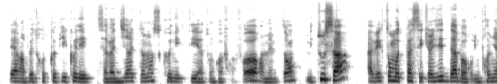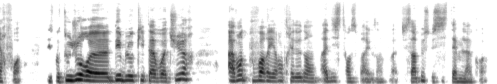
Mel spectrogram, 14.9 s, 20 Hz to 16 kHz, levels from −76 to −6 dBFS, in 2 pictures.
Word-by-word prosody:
faire 155 -1 -1
un 140 - -2
peu 150 +1 -5
trop 145 +3 -10
de 160 - -20
copier-coller. 155 -3 -4
Ça 130 - -7
va 135 0 0
directement 160 +3 -4
se 175 - -9
connecter 140 -2 -6
à 130 - -6
ton 135 0 -12
coffre-fort, 95 -7 +1
en 145 - -6
même 130 -1 -7
temps, 180 +8 -3
mais - - -9
tout 240 - +4
ça 230 +8 +6 0.2
avec 160 +2 -3
ton 190 - +1
mot 175 -1 +3
de 165 - -15
passe 170 -1 0
sécurisé, 155 +3 -1
d'abord, 160 -5 0
une 135 - -7
1re 150 +1 -5
fois. - - -9 0.4
Il - - -7
faut - - -4
toujours, 200 0 +8
heu, 170 -1 +8
débloquer 195 +1 +1
ta 165 -3 +2
voiture, 160 - -2 0.5
avant 215 - +2
de - - -10
pouvoir 180 -2 +2
y 165 - -3
rentrer 165 0 -9
dedans, 155 -3 -6
à - - -4
distance, 145 -3 -10
par - - -15
exemple, 70 +1 -16
ouais. - - -19
Tu - - -14
c'est - - -5
un 145 - -1
peu 185 - -8
ce 175 -2 -15
système-là, 140 - -8
quoi. - - -20
160 Hz, 220 wpm, -21 LUFS, 145-175 Hz, 0.5 s, toujours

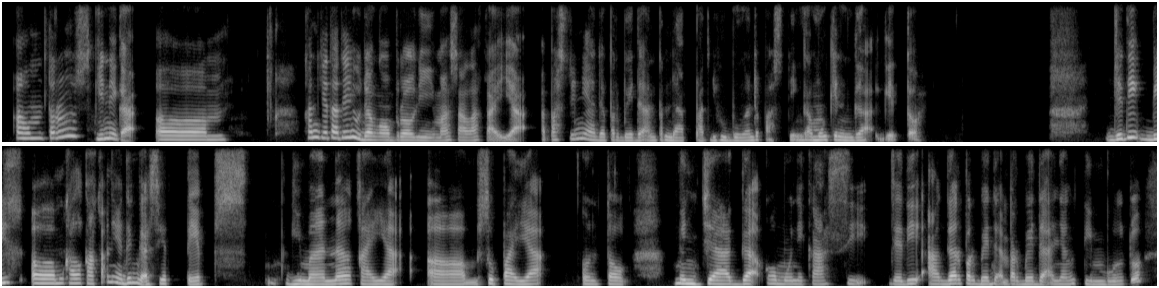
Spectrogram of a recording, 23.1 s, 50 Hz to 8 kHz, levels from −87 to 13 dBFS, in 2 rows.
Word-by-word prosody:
Mmm, 295 0 +1
terus 400 +6 -1
gini 265 +3 +1
Kak, 420 +1 +2 0.2
mmm, 215 -1 +4 0.9
kan 330 - 0
kita 315 -1 +2
dih 340 0 +4
udah 210 -4 +4
ngobrol 185 -1 0
nih 175 -2 -4
masalah 180 +1 -3
kayak, 435 - -2 0.2
e - - -3
pasti 210 +3 -6
nih 255 -7 -2
ada 185 - -2
perbedaan 175 0 -4
pendapat 170 -3 -5
di 175 - -5
hubungan 175 -1 -3
tuh 200 +2 -5
pasti, 215 - -8
nggak 190 -1 -2
mungkin 195 -2 0
enggak 175 +1 -2
gitu. - - -5 1.9
Jadi 250 +11 +4
bis 250 +5 +1
mmm, 235 0 +6
kalau 240 0 +3
Kakak 220 +3 -1
nih 285 -4 +2
ada 235 - +3
nggak 220 -5 +4
sih, 220 +3 +1 0.2
tips 190 +2 -3 0.4
gimana 190 +2 +3
kayak, 185 -1 0 0.2
mmm, 185 - +1
supaya 200 -3 +2 0.4
untuk 190 -1 -1 0.4
menjaga 205 -3 +4
komunikasi, 195 -1 -5 0.2
jadi 200 +2 0
agar 200 +3 +3
perbedaan-perbedaan 190 -2 0
yang 190 +1 -3
timbul 180 -1 -5
tuh, - - 0
195 Hz, 130 wpm, -22 LUFS, 185-220 Hz, 1.9 s, mmm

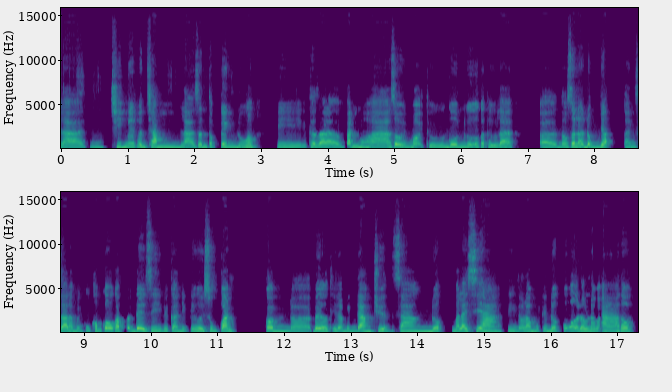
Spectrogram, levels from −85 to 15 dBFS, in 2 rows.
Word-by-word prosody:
là 175 -3 0 0.4
90% 255 -1 0
là 190 -6 -1
dân 235 +6 -1
tộc 225 - -4
Kinh, 285 -2 0
đúng 220 +1 -2
không? 270 +1 +1 0.3
Thì 195 -3 -3
thật 205 - +1
ra 240 +1 +5
là 200 -6 +1
văn 235 +2 +2
hóa 205 -5 0
rồi 245 -6 +3
mọi 205 +2 -2
thứ 205 -2 -3
ngôn 265 +1 +2
ngữ 275 +1 -1
các 320 - -3
thứ 215 -7 -1
là, 225 -4 +1 0.4
ờ, 190 -1 0
nó 200 +1 -1
rất 330 - +4
là 325 -5 +2
đồng 190 -3 +1
nhất, 275 - +4 0.2
thành 210 -6 -6
ra 240 +2 +5
là 215 - -1
mình 185 -1 -5
cũng - - -9
không 325 -2 -3
có 290 -1 +6
gặp 265 -2 +4
vấn 195 - -2
đề 260 -2 +7
gì 205 -5 -3
với 180 0 -4
cả 245 +5 -2
những 220 +1 -5
cái 260 +3 -4
người 265 -2 +3
xung 260 +2 -5
quanh. 280 -1 +5 0.5
Còn, 195 -3 +1
ờ, 185 -1 -4
bây 260 0 +6
giờ 240 - +3
thì 205 - -5
là 190 -2 -1
mình 180 -1 -5
đang 230 +2 +4
chuyển 230 -8 -2
sang 230 0 -1
nước 300 +4 +1
Malaysia 265 +1 +2 0.4
thì 220 - -4
nó 190 0 -4
là 235 +2 +1
một 205 -4 -3
cái 200 - -5
nước 305 +5 -1
cũng 285 +5 -4
ở 345 - +2
Đông 255 +2 +3
Nam 280 -1 -1
Á 220 0 0
thôi. 305 -1 +3
230 Hz, 245 wpm, -23 LUFS, 195-265 Hz, 0.5 s, đề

